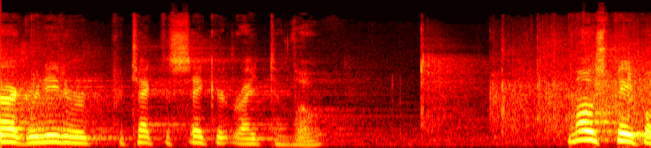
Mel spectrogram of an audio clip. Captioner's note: applause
